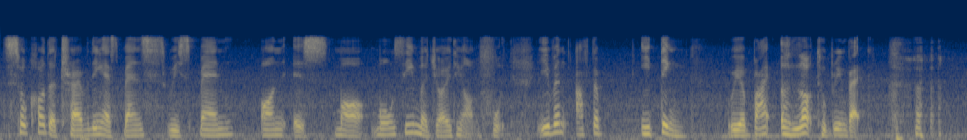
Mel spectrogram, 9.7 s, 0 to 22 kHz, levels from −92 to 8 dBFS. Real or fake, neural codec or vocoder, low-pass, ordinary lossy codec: real; none; 7.2 kHz; none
